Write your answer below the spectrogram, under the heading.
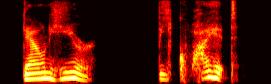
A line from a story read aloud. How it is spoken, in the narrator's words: He responded in the most shaken up voice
